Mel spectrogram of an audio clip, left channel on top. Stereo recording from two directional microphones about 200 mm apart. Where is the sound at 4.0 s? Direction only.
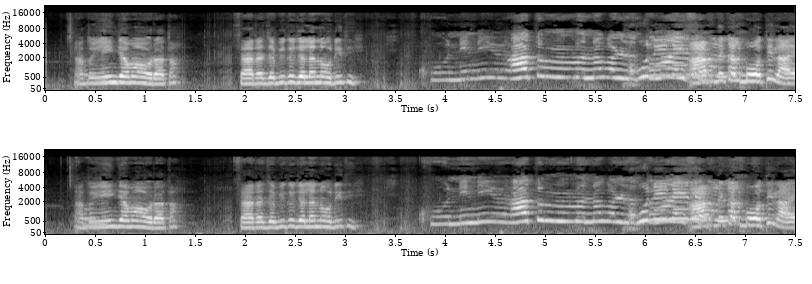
60° right (ahead or behind).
